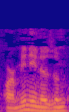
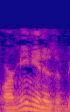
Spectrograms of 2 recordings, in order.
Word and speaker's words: Arminianism: You do not pronounce Arminianism Arminianism because you're confusing an ethnic group, which is Eastern Orthodox in confession and belief, with a Protestant group of mostly Methodists and others.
